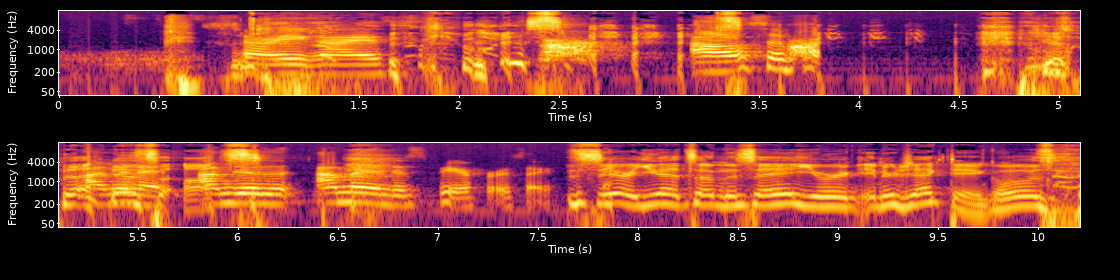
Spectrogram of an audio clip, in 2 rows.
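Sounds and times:
laughter: 0.6 - 6.9, 7.7 - 10.2
speech: 0.8 - 4.0, 4.6 - 10.2
dog barking with high strained yelps: 2.4 - 2.8.

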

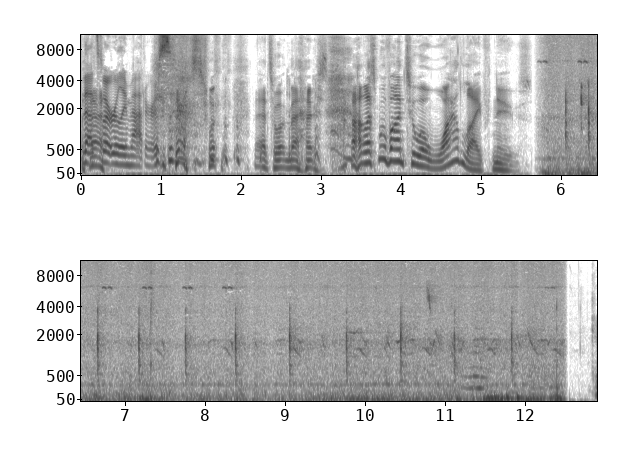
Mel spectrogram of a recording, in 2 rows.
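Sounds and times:
laughter: 0.0 - 3.6
speech: 0.0 - 6.1
palm cockatoo drumming with sharp woody taps: 5.8 - 12.5
faint bird chirp: 5.8 - 12.6.

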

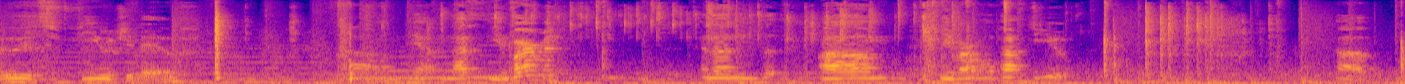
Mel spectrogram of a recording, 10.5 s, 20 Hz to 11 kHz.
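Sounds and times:
speech: 0.0 - 8.1, 10.0 - 10.5
dice clattering across a hard table during a tabletop game: 2.6 - 9.7.

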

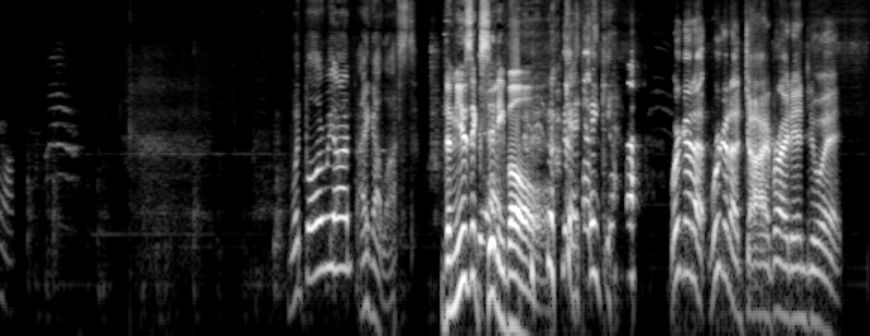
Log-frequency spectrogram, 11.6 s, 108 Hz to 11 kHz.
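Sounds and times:
cat meowing: 0.7 - 1.1
speech: 3.9 - 11.5
noisy crowd-like chatter: 6.0 - 7.7
laughter: 6.0 - 8.5.

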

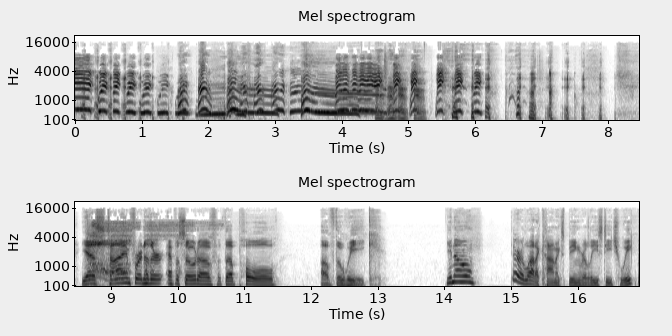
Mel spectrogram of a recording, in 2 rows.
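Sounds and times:
laughter: 0.0 - 8.0, 8.7 - 10.7
speech: 0.7 - 3.3, 8.6 - 11.6, 12.2 - 13.1, 14.0 - 16.9
dog howling: 1.4 - 5.4.

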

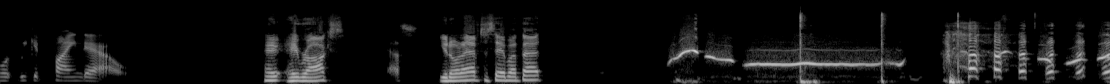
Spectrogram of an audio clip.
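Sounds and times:
speech: 0.3 - 1.4, 2.6 - 5.5, 9.4 - 9.8
person whistling a tune: 6.7 - 9.1, 10.3 - 11.1
laughter: 9.4 - 11.1.

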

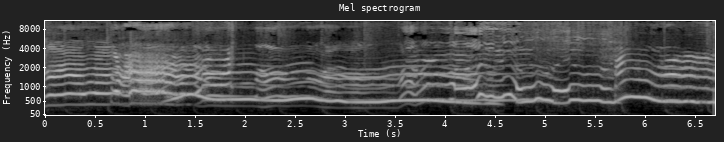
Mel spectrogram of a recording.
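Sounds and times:
dog howling like a husky: 0.0 - 6.6.

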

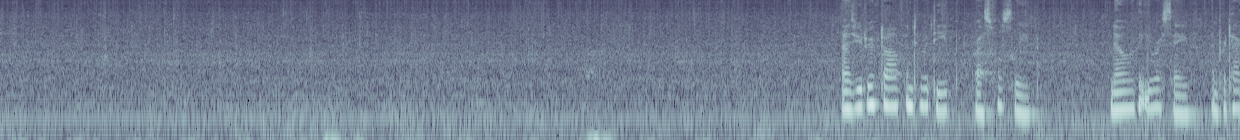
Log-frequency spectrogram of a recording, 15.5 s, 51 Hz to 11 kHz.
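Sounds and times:
steady rain falling: 0.0 - 15.4
speech: 10.6 - 13.2, 13.9 - 15.4.

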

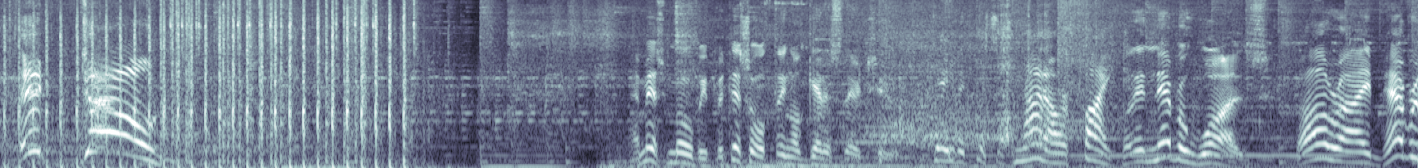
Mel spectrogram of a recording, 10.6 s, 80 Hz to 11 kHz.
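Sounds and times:
chain gun firing in a battle scene: 0.0 - 3.4
speech: 0.2 - 1.3, 4.8 - 10.6
steady low drone: 3.5 - 10.0.

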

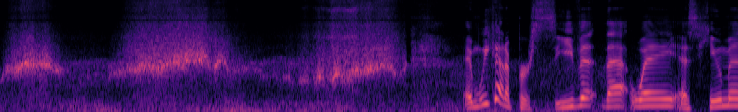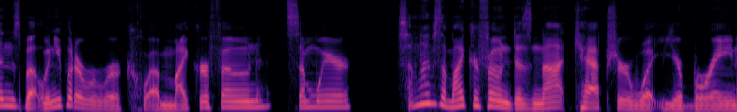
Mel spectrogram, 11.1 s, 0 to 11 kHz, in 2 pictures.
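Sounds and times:
voice imitating whistling wind: 0.0 - 3.4
speech: 3.5 - 11.0.

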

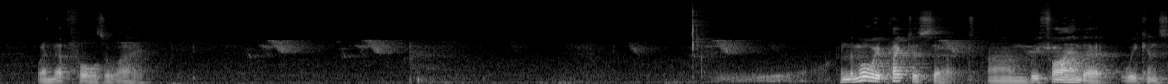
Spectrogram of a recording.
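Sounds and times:
soft steady hiss: 0.0 - 11.6
speech: 0.4 - 1.6, 8.5 - 11.6
short rising bird chirps: 2.4 - 4.1, 6.2 - 8.4.

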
